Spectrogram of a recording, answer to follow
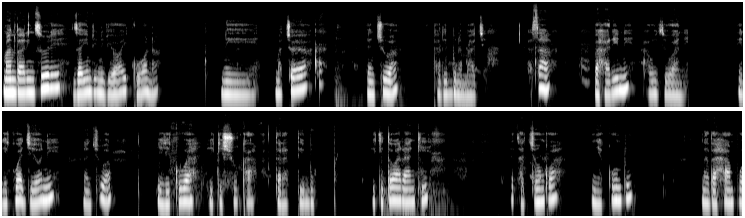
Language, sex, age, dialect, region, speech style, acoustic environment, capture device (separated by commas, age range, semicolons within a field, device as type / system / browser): Swahili, female, 25-34, Kenya - Nairobi Sheng-influenced, Kenya, relaxed, nature, mobile / Linux / Chrome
